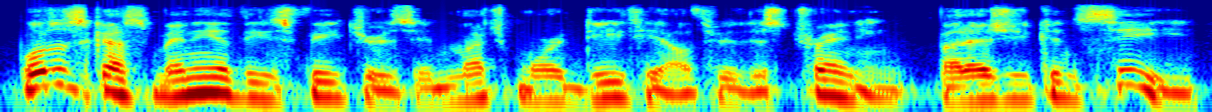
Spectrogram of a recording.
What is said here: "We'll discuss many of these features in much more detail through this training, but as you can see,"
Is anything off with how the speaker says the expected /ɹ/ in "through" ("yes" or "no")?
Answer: no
